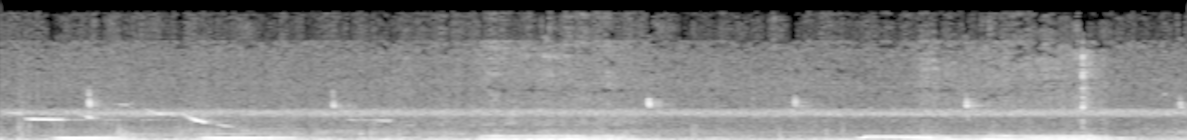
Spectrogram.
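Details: Bees buzzing: two low, droning buzzes with stacked overtones, each lasting about a second and swelling then fading as if flying past. Short whistled bird notes and a steady high insect tone run behind them.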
